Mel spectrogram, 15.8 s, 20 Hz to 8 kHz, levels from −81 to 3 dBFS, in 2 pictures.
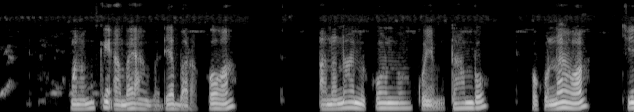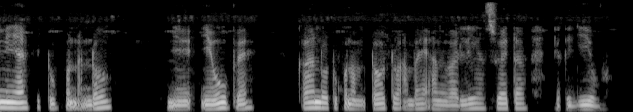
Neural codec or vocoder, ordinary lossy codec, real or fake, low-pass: none; AAC, 48 kbps; real; 7.2 kHz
